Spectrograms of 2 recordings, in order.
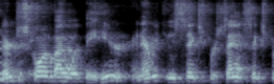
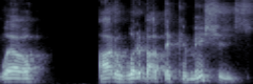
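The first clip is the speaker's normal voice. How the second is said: plain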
